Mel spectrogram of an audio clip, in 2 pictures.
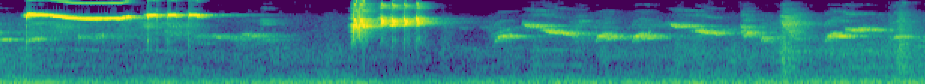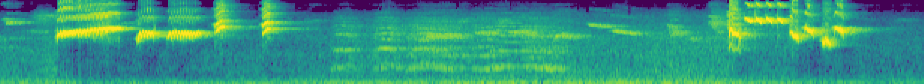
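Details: Orange-headed thrush singing to stimulate other birds to sing, recorded in Singaraja, North Bali. Loud bursts of varied whistled and warbled phrases are separated by short pauses, some sliding high notes, and there is a steady low background hum.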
